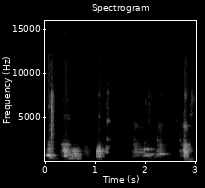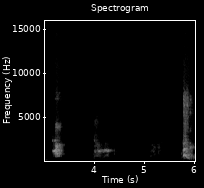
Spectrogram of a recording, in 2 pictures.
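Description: A fluffy pet dog barking in a run of short, sharp barks, loudest at the start, then a pause and one more bark near the end, heard over a video call.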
